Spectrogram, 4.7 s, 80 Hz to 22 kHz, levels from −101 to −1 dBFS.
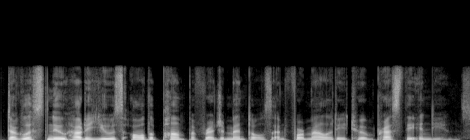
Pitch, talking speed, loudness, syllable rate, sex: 100 Hz, 205 wpm, -22 LUFS, 5.7 syllables/s, male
